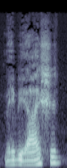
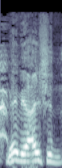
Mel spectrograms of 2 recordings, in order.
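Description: First: Said in the usual way. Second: Loud, high laughing retake. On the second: Real, not acted. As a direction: laugh the words out. Bursts out laughing after pause.

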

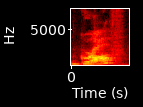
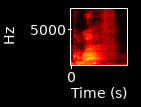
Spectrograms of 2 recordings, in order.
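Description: First: "graph" slowly with a long AH, like "grahf"; slow, posh long-A "graph"; broad-A pronunciation. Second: "graph" slowly with the short A of "cat"; slow short-vowelled "graph"; short-A pronunciation. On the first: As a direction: say "graph" with the vowel of "father", drawn out. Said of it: "graph and graph". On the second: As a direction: say "graph" with a front A, the bogan way. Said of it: "Graph sounds bogan to me". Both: Shown as a demonstration.

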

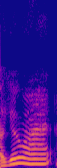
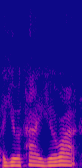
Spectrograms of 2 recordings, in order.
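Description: First: Higher, breezy "You're right" as a hello; lifted, offhand Essex greeting; casual greeting. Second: Quiet, caring check on someone; concerned check-in. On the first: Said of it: "Whereas we just go". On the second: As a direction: ask gently as if they're upset. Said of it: "if you're upset, people would be like". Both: Shown as a demonstration.

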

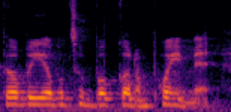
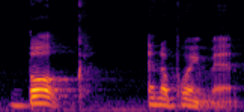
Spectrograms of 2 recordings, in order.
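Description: First: Said in the usual way. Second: "Book" punched, set apart from the rest; stress on book. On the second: Shown as a demonstration. To the listening therapists, repeating it with weight on "Book". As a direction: lean hard on the word "Book". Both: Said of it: "I wanna emphasize the word booking".

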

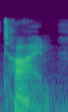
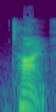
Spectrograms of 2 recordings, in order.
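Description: First: Said in the usual way. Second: TIME burst out louder and higher; Time. hit hard as it dawns; sudden realization. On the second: Acted. Jack realizing his time was stolen, louder Time.

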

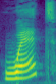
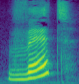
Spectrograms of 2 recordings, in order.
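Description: First: "wet" with rounded-lip W; W sound. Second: "wet" pronounced vet, with a V; V sound. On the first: Teacher repeating second word, "wet" said with W. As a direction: round the lips into "wet", rising at the end. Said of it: "W E T". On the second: Teacher repeating first word, "wet" said with V. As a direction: bite the lip lightly for V in "wet", as vet. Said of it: "وی ای تی بود". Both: Shown as a demonstration.

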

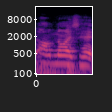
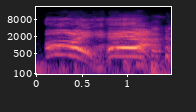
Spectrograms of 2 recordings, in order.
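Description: First: Complimentary. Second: Loud, high street heckle; mimicked hostile holler; aggressive shout. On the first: Retold or imitated. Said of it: "I've been complimented before". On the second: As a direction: yell it like an accusation. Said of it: "This sounded different".

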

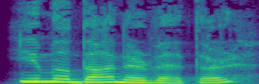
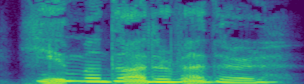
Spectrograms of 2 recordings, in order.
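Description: First: "Himmeldonnerwetter" presented firmly, a little louder; German pronunciation. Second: Exclaimed German curse, higher and louder; mock frustration. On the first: Shown as a demonstration. Host introducing a German swear, "Himmeldonnerwetter" in careful German. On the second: Host imagining a really shitty situation, mock frustrated outburst. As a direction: swear in hammed-up frustration. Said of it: "how I'm going to pronounce my frustration".

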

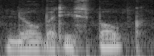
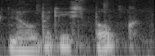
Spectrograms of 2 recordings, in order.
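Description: The two takes are said the same way.

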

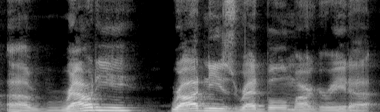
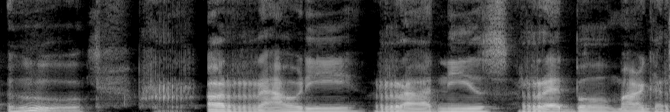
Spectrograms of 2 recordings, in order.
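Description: First: Said in the usual way. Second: Drawn-out, slow, lower order; slow savoring. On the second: Shown as a demonstration. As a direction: savor each word slowly.

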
